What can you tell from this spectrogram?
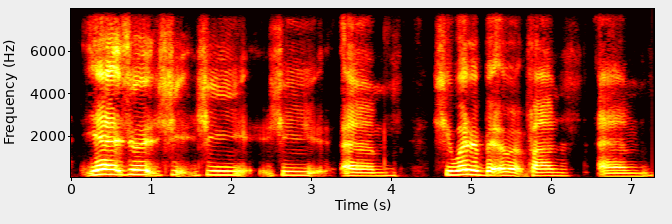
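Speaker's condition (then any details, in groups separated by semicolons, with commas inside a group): Cerebral palsy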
